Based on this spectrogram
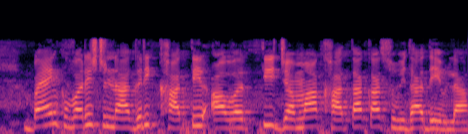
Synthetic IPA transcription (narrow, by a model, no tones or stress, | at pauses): bɛ̃ːŋkʋəɾɪʃʈnaːɡɾɪkʰːaːt̪iːɾaːʋəɾt̪id͡ʒɐmakʰaːt̪akasʊʋɪd̪ʱad̪eːʋlaː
